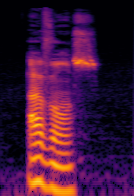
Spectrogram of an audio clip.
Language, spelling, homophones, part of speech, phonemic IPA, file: French, avance, avancent / avances, noun / verb, /a.vɑ̃s/, Fr-avance.ogg
- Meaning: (noun) 1. progression, advance 2. advance (amount of money or credit given as a loan, or paid before it is due) 3. (romantic) advances; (verb) first-person singular present indicative of avancer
